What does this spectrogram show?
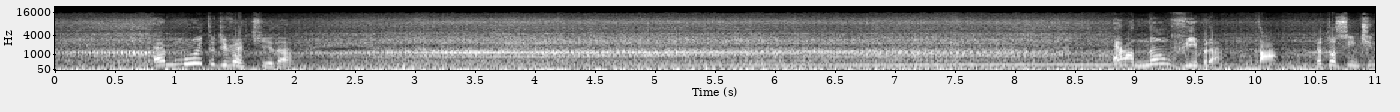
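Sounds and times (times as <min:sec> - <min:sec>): high-pitched motorcycle engine: 0:00.0 - 0:11.0
wind noise on microphone: 0:00.0 - 0:11.0.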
